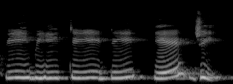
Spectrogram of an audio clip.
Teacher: complete closure of airflow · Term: stops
